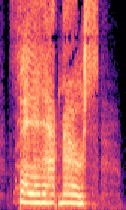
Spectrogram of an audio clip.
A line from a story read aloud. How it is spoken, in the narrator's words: mom gained enough consciousness to point at her and shout at my dad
